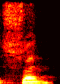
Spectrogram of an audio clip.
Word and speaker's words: 栓: 这个 " 栓 " 字读音是 " 栓 ”，就是门栓的 " 栓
